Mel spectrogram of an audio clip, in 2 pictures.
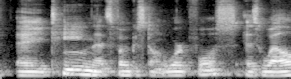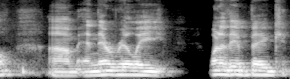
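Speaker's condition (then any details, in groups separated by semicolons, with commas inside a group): No condition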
